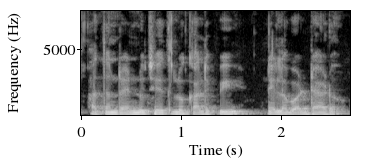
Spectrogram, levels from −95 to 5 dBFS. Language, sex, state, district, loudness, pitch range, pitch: Telugu, male, Telangana, Hyderabad, -16 LUFS, 120-140 Hz, 135 Hz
